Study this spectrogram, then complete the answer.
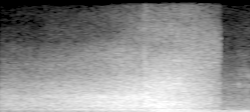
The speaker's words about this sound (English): happily the three of them get into the car and drive off down the dusty highway.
